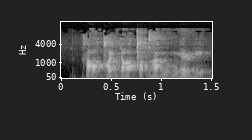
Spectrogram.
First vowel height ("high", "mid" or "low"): low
